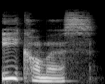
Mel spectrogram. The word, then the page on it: e commerce: British English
